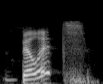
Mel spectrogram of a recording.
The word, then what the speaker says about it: billet: It's pronounced billet, and it's the lodging for a soldier or a student, like a private home. It's not a very common word, but it's important for pronunciation to compare it with the other words. So, billet does not rhyme with ballet.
